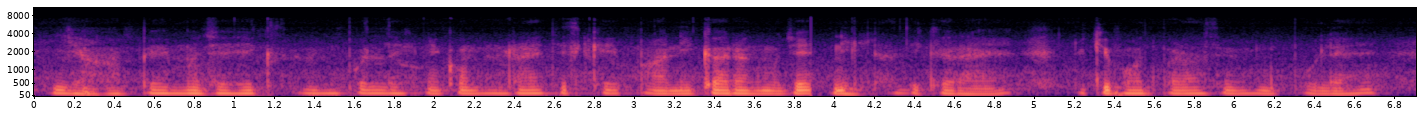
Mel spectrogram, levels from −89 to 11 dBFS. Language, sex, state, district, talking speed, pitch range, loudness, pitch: Hindi, male, Maharashtra, Chandrapur, 225 wpm, 110-120 Hz, -21 LUFS, 115 Hz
